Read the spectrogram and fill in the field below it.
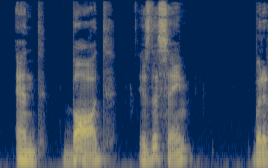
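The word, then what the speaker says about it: ض: Orel which means honey bod is a unique letter that is often called the defining sound of the Arabic language in order to pronounce it correctly you have to first place the sides of your tongue against your upper molers fill your mouth with a bit of air while keeping your tongue in this position um you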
